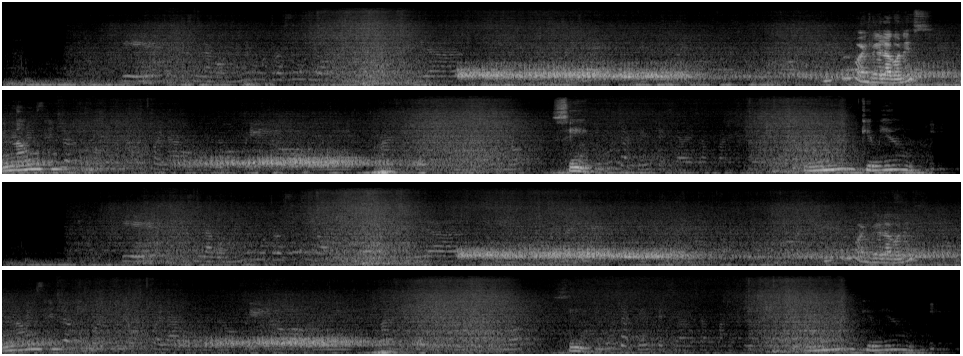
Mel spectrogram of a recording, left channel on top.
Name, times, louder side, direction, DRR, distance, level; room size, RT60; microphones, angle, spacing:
sound 1, 0.6-18.0, right 1 dB, 45° right, 1.8 m, -41 dB
voice 1, 1.2-6.1 6.3-8.9 9.8-14.8 15.5-17.4 18.9-19.0, right 1 dB, 10° right, 1.3 m, -46 dB
Frog, 4.5-10.4 11.3-13.8, left 2 dB, 45° left, 1.5 m, -33 dB
voice 2, 8.2-9.2 9.6-10.2 13.3-13.5 15.1-15.5 17.6-18.7, left 8 dB, 75° left, 0.3 m, -30 dB
16.5 x 7.7 x 3.1 m
head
